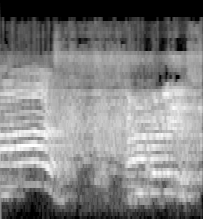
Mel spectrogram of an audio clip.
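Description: A young child's high voice speaking in a drawn-out, sing-song way: one long held syllable that drops off about half a second in, then another short phrase near the end.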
